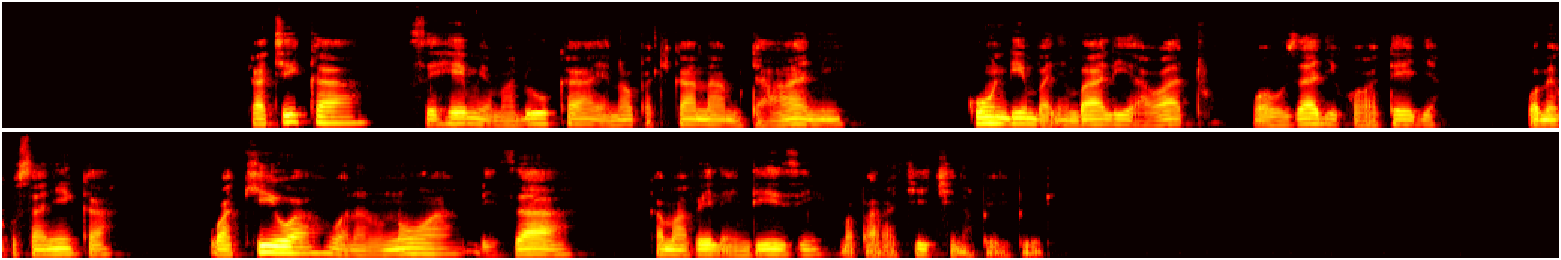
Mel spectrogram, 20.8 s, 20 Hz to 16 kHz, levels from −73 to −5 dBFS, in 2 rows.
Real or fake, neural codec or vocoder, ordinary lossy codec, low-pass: real; none; MP3, 96 kbps; 14.4 kHz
